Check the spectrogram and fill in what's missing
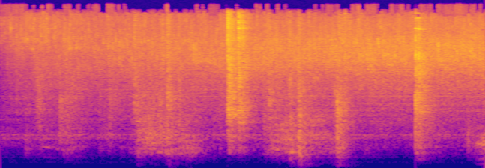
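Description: A steady sizzle of olive oil and butter fills a cast iron skillet, broken by a few sharp metallic clinks and scrapes of a utensil against the pan.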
